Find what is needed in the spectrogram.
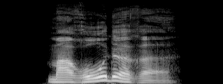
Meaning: inflection of marode: 1. strong/mixed nominative/accusative feminine singular comparative degree 2. strong nominative/accusative plural comparative degree
- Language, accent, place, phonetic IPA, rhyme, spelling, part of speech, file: German, Germany, Berlin, [maˈʁoːdəʁə], -oːdəʁə, marodere, adjective, De-marodere.ogg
